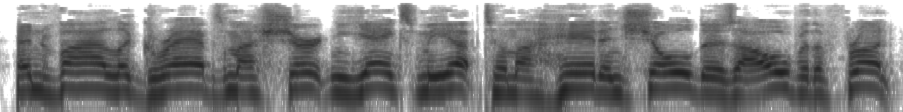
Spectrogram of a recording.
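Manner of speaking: ordinary delivery, nothing marked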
